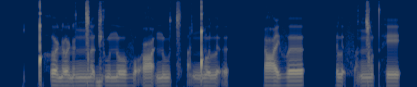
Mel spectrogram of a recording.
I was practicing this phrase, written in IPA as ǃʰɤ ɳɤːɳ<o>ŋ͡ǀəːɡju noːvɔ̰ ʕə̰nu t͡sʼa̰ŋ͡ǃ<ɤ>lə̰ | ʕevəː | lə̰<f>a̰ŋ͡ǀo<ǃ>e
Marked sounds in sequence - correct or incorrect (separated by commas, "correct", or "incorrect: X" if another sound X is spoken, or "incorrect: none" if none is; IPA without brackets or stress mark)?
incorrect: ɤ, incorrect: o, correct, incorrect: t̪ʰ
